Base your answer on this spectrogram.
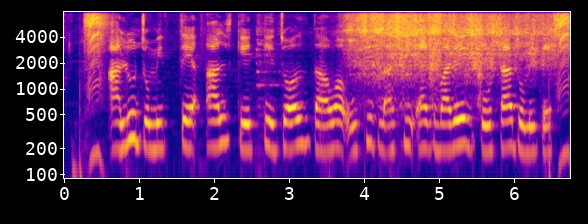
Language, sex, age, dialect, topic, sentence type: Bengali, female, <18, Rajbangshi, agriculture, question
